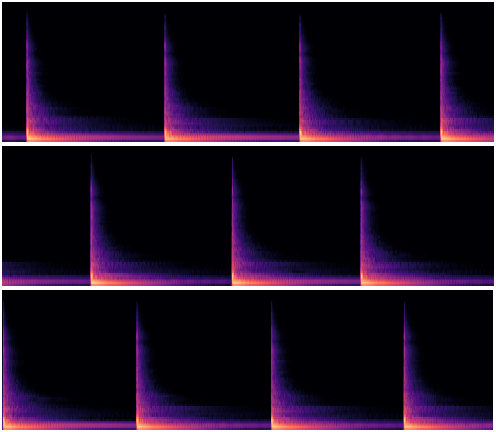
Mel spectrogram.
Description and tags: Ganon Low Floor Tom
recording of a low floor tom drum
drum, hits, kit, tom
